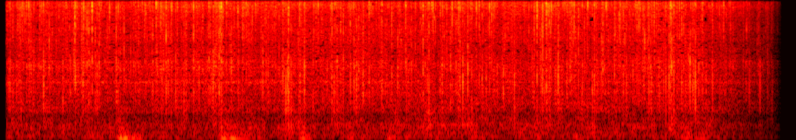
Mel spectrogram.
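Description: Breaded potato cutlets sizzling in oil on a ridged grill pan: a steady hiss full of fine crackles, fading out near the end.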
